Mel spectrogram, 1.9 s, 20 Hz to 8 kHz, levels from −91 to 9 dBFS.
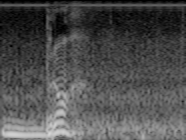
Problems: constant background noise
